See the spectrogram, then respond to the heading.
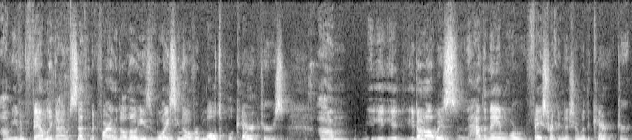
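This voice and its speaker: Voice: mid-range voice, brisk. Jokey interview host in an echoey room. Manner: animated, jokey, stumbling restarts. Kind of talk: casual interview chat.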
